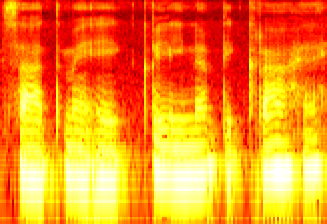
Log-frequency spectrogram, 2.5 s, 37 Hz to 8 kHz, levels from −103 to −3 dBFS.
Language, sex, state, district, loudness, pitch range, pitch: Hindi, male, Himachal Pradesh, Shimla, -14 LUFS, 115-130 Hz, 120 Hz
